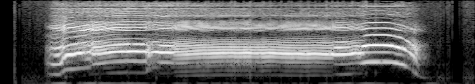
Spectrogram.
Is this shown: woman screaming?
yes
